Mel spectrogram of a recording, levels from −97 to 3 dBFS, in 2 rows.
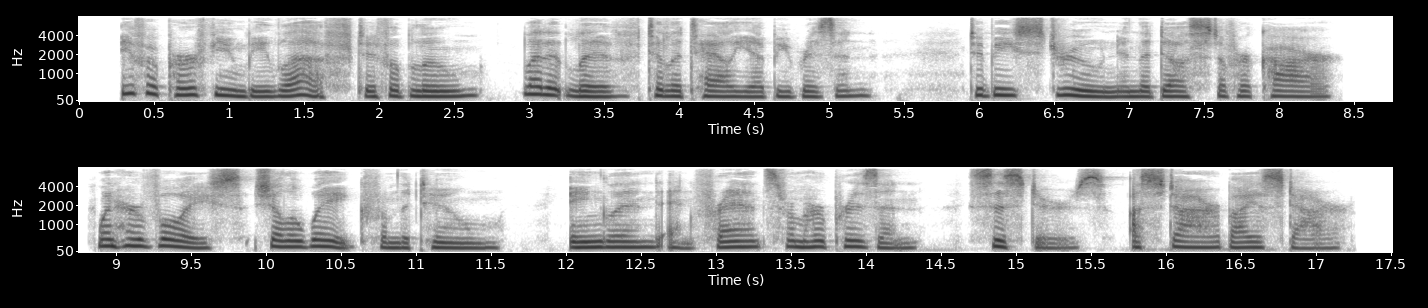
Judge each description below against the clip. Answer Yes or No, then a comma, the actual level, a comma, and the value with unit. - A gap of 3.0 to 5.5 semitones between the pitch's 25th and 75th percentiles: No, narrow, 2.6 semitones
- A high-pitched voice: Yes, high, 195 Hz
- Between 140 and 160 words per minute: Yes, average, 150 wpm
